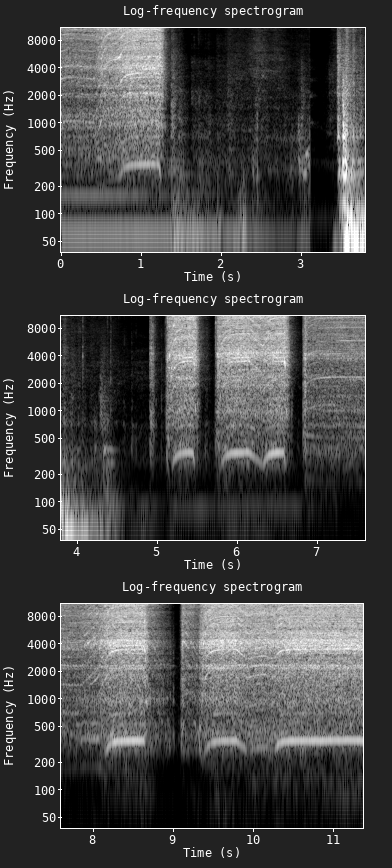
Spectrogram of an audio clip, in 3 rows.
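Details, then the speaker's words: Makita 18V brushed impact driver after a drop of oil on its dry gearbox steel bushes: short bursts of smooth, steady motor whine rising and falling with the trigger, now quieter. "See, a wee bit of oil just quietens it down. Sounds better, but it's still not worth fixing."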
